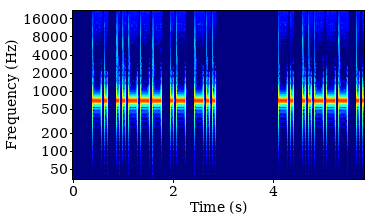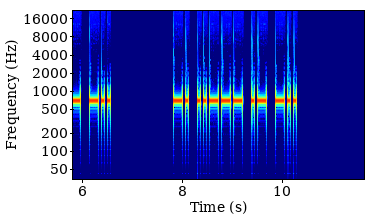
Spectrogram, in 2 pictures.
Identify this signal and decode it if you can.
Morse code, heard as a keyed tone, about 19 wpm, 700 Hz. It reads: N2AD N2AD N2AD
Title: USA Call Signs - 4 Characters - Repeated 3x - 20wpm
